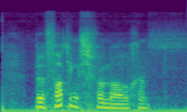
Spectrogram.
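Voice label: "bevattingsvermogen", Dutch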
